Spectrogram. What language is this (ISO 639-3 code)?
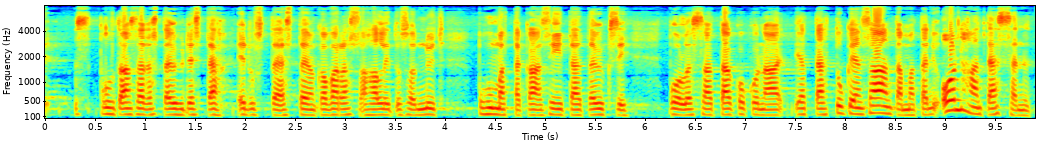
fin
